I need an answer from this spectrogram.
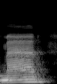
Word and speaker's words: MAHD: for Hardware development so it just naturally came out as mad um sometimes folks do want to pronounce it differently but but that's how we pronounce it and we appreciate that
